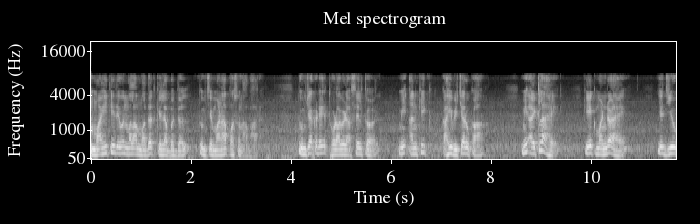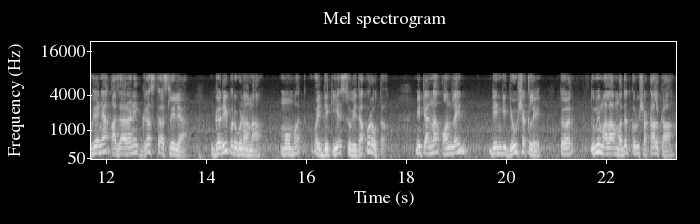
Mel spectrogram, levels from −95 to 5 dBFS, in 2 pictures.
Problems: none marked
